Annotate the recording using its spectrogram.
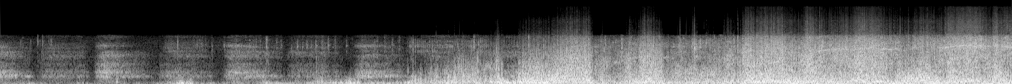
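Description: Wind rushing over a helmet-camera microphone on a downhill mountain bike run, mixed with the knocks and rattle of the bike over rough trail. The first few seconds are a scatter of separate knocks; about four seconds in the wind rush builds up loud with speed and stays.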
